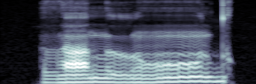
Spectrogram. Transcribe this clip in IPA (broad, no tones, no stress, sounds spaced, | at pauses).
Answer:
ð ã n lː ũː d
